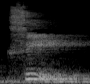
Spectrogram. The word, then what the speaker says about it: xi: Xi is going to be like wax. Right? Well, we do the same thing with the X, right? With wax. We throw an S on there. So, Xi is going to be wax.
